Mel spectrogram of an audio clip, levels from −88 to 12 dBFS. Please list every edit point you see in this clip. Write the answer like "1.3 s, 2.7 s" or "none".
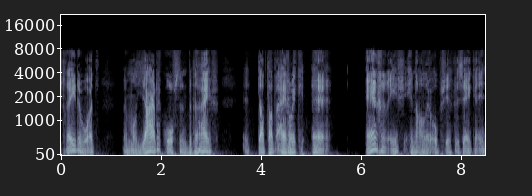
none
